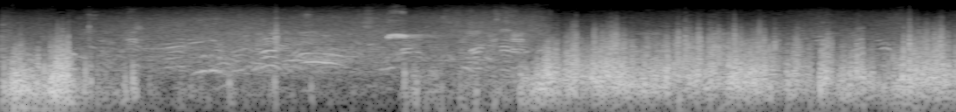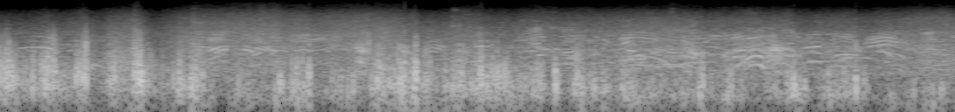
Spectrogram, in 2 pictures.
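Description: A crowd of young women and men shouts and cheers outdoors.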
